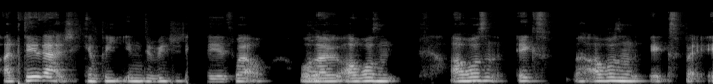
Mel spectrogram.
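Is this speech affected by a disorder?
Yes: cerebral palsy; from birth.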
